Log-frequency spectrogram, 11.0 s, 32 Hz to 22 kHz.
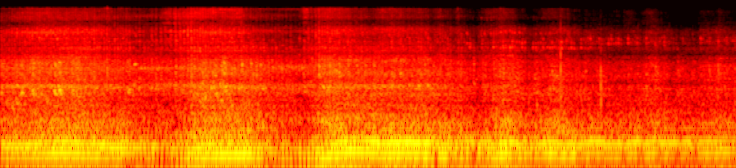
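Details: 1931 Ford Model A, flathead four, 200.5 cu in, about 4.5:1 compression, just revived after 65+ years stored; slow, low, even putter with steady beats and mild swells in level; smooth normal low idle.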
